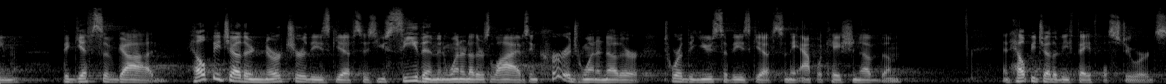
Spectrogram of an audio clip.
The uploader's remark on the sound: at Redeemer Presbyterian Church in Charleston, SC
